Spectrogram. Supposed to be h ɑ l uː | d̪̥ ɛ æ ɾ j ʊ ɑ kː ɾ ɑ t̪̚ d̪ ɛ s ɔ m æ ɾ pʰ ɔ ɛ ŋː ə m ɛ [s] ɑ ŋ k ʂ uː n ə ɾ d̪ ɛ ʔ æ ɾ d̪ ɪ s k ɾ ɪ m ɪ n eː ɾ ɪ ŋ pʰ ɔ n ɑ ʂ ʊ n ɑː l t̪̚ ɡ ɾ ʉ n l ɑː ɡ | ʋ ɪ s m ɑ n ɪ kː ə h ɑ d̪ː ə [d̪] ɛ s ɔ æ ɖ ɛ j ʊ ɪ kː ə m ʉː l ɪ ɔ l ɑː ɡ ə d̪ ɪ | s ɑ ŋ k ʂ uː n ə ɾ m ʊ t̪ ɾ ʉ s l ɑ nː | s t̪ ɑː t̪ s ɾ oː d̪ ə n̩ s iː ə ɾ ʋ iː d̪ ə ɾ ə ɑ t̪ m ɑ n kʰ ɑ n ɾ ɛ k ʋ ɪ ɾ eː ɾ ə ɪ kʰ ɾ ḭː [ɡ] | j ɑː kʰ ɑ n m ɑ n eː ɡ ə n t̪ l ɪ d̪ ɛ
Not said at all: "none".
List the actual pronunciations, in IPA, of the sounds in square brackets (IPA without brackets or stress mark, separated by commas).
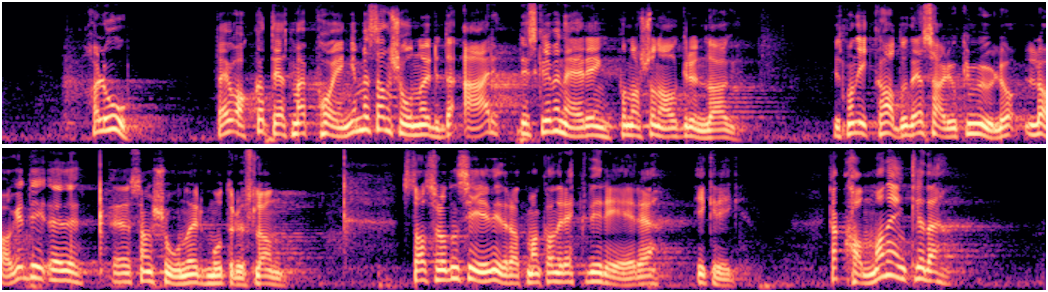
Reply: s, d̪, ɡ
